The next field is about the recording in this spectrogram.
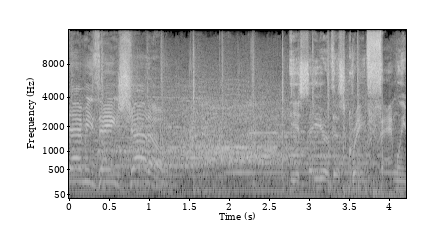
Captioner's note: crowd cheering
